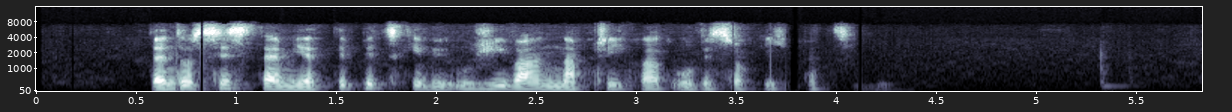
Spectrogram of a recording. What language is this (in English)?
Czech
